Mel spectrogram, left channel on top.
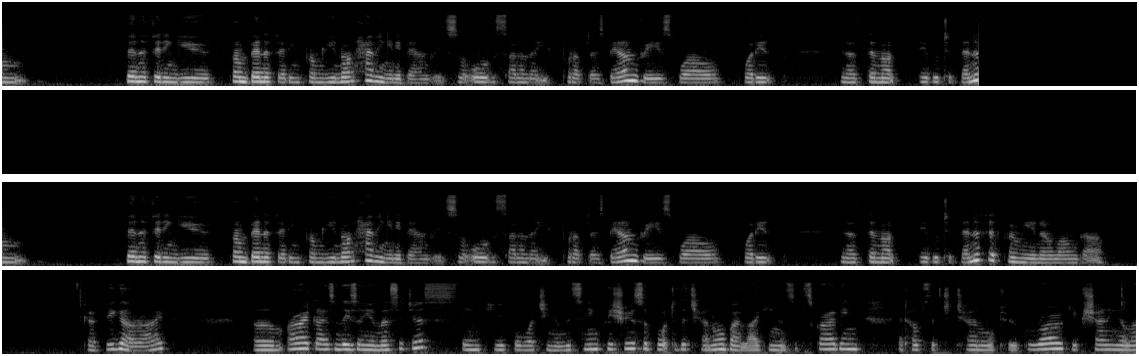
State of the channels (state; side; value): drops out; left; at 9.8 s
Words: benefiting from you not having any boundaries. So all of a sudden that you've put up those boundaries, well, they're not able to benefit from you no longer. Go figure, right? Alright guys, and these are your messages. Thank you for watching and listening. Please show your support to the channel by liking and subscribing. It helps the channel to grow. Keep shining a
